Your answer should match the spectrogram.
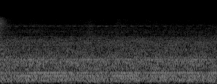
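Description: Steady hiss with a faint even hum: the background room tone of a recorded indoor talk, with no distinct event.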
